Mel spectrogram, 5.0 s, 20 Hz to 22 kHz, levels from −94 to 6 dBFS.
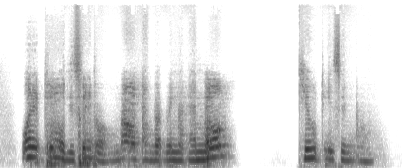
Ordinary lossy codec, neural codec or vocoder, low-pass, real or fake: MP3, 96 kbps; codec, 44.1 kHz, 0.9 kbps, DAC; 19.8 kHz; fake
